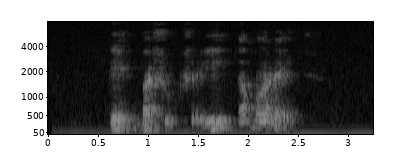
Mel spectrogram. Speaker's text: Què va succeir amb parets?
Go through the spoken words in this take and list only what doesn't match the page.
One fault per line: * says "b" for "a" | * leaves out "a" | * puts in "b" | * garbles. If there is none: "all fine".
all fine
